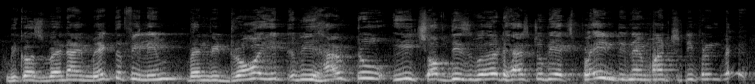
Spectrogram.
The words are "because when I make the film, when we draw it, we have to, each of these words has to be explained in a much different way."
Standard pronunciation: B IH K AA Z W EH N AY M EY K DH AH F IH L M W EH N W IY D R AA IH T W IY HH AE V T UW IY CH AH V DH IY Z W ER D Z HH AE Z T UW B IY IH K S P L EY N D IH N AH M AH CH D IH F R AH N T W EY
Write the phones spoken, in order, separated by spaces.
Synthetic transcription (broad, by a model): B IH K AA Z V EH N AY M EY K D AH F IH L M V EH N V IY D R AA IH T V IY HH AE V T UW IY CH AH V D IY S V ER D HH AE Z T UW B IY IH K S P L EY N D IH N AH M AH CH D IH F R AH N T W EY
